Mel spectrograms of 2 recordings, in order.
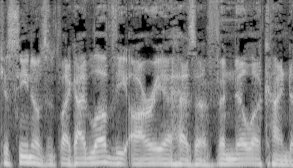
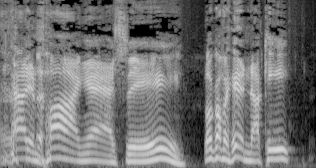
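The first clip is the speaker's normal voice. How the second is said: put-on 1930s mobster voice, higher pitch; 9 semitones higher than usual. Echoing a line from a news story: imitating a thirties gangster voice. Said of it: "Said as a thirties gangster".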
